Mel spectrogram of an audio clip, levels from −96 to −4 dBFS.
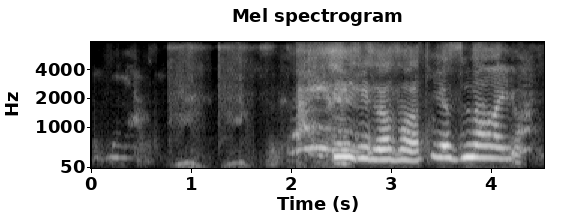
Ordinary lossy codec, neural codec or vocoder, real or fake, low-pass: none; codec, 16 kHz, 2 kbps, FreqCodec, smaller model; fake; none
